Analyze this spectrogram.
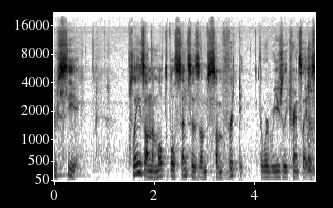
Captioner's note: non-english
